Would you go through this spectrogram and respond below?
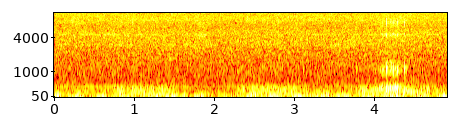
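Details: Domestic cat, male and very friendly, purring while being stroked in a lap; an even low drone with little rise and fall, a brief brighter rustle near the end.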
